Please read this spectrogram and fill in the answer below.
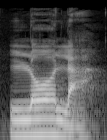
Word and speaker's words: Lola: halaman is a plant the consonant L like the L in lamp Lola Lola a Lola is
